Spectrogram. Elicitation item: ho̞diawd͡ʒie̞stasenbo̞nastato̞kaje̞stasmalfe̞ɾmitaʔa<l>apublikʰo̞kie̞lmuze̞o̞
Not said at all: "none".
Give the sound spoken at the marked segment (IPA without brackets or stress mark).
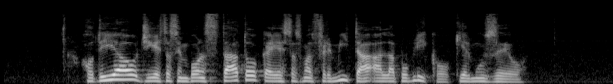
lː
